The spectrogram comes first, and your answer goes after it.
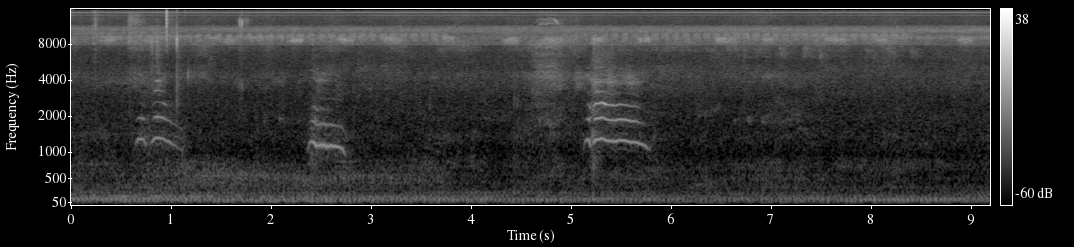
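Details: Blind kitten playing in grass on Jalan Kolonel Sugiono, Kuala Kapuas, Central Kalimantan, recorded Wednesday 27 November 2019; three high, thin, drawn-out meows that bend downward, spaced a couple of seconds apart, over a steady low outdoor hum.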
